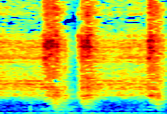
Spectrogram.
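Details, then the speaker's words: Redcat Lowriders Sixty-Four RC car, steering servo with the end point set past the wheels' mechanical lock; short raspy buzzing bursts at full lock as the servo strains, which can burn up the servo until the end point is backed off. "that's going to burn up the servo the wheels can only turn to a certain point they're mechanically limited at that point if the servo's trying to force them to steer past that point that's going to force on the servo"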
